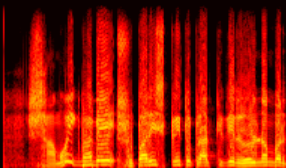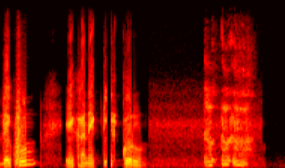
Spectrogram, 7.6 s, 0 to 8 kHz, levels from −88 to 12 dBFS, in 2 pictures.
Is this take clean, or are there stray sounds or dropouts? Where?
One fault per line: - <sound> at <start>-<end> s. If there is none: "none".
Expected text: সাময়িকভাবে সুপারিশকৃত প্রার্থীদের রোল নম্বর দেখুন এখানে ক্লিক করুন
- dropout at 5.2-5.3 s
- throat clearing at 6.5-7.2 s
